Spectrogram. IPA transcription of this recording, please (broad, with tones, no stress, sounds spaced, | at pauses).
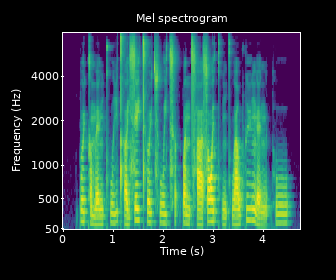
p ɵ˧ ɥ k ɐ˨˩ m ɛː˨˩ ŋ kʷʰ iː˨˥ t̪ʰ ɐ˨˩ j s e˥ j t̪ʰ ɵ˧ ɥ t͡sʰ uː˨ j t͡sʰ ɐ˨˥ k̚ p ɐ˨ n t͡sʰ aː˨˩ s ɔː˥ j kʷʰ ɪ˨˩ ŋ kʷʰ aː˨˥ w k yː˥ ŋ ɛː˨˩ ŋ ɵ˨ t̚ h uː˥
